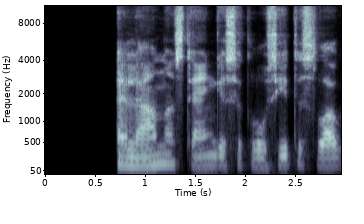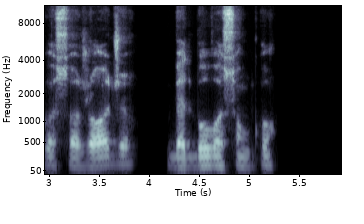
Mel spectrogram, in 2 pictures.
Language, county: Lithuanian, Klaipėda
